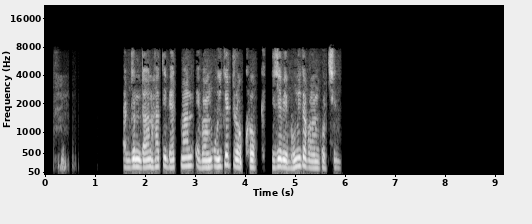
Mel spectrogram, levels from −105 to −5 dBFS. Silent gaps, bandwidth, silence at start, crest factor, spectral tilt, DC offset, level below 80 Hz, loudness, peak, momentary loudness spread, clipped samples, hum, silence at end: 0.69-1.55 s, 2.63-2.71 s, 4.26-4.32 s, 4.42-4.53 s; 8 kHz; 0.35 s; 18 dB; -5 dB/octave; under 0.1%; -62 dBFS; -18 LUFS; -2 dBFS; 23 LU; under 0.1%; none; 3.25 s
